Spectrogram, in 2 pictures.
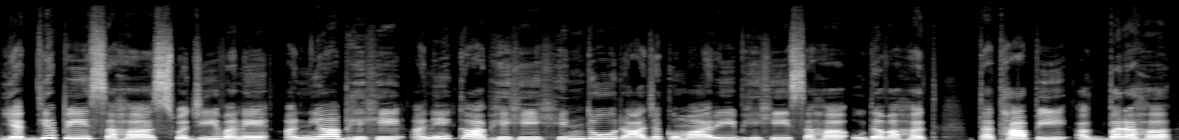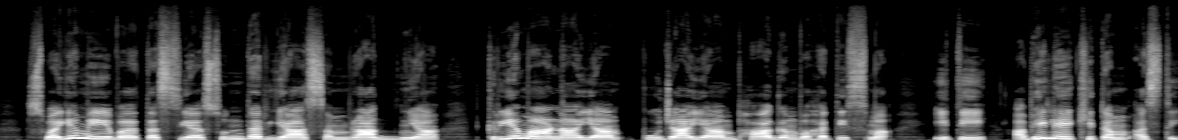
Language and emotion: Sanskrit, neutral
